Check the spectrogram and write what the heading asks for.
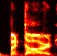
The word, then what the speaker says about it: Bedard: I don't know why I thought there was like an N in there or something like that. No, Bedard. It's not Bedard.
